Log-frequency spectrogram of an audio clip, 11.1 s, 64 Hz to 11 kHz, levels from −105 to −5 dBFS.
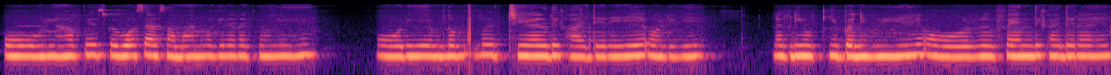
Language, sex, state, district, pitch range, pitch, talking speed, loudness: Hindi, female, Rajasthan, Nagaur, 235-245 Hz, 240 Hz, 165 wpm, -31 LUFS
